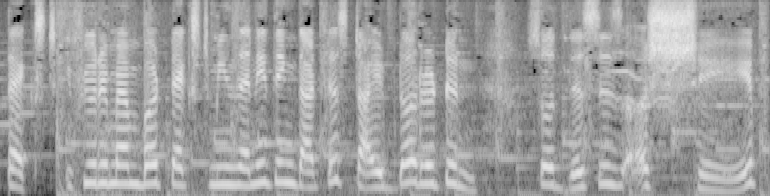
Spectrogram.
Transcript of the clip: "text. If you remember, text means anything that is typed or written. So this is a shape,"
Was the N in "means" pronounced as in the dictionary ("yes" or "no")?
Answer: yes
